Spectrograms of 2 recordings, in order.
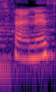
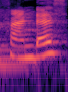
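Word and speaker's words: fundus: ये spelling mistake है, actually it इज़ नॉट फैनस, इट इज़ अ फंडस, and corpus is the body and इट इज़ a pyloric antrum.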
